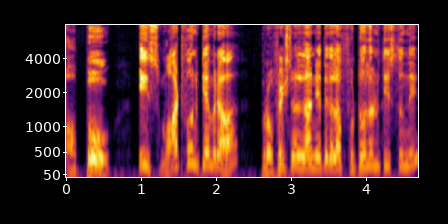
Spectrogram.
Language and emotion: Telugu, surprised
